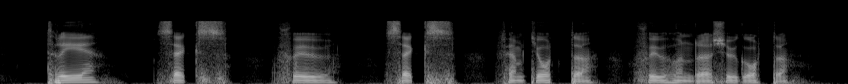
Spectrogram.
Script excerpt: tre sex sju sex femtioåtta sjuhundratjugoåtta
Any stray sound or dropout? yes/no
no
